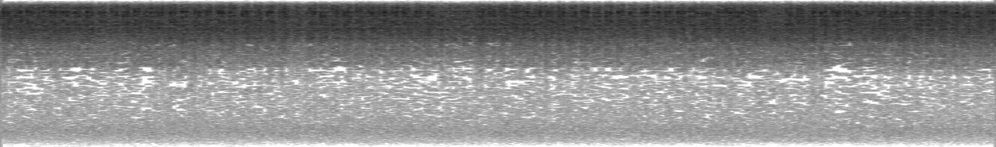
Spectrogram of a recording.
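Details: Crickets chirp through stridulation, males rubbing a wing edge along the toothed vein of the other wing. A thin, sustained high-pitched buzzing trill runs evenly throughout over light background noise.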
